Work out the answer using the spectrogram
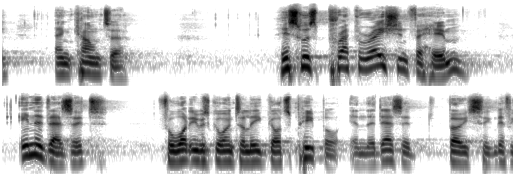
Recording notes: Recorded live at Life Church Lancashire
